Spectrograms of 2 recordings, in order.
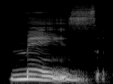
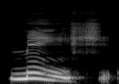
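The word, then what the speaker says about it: mês: মাসের নাম মাসকে পর্তুগিজ ভাষায় বলা হয়ে থাকে মেজ আবারো বলছি মেশ জানুয়ারিকে পর্তুগিজ ভাষায় বলা হয় জানেইরু জানেই ফেব্রুয়ারি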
